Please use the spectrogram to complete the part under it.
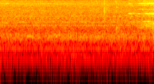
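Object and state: Nothing is struck.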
